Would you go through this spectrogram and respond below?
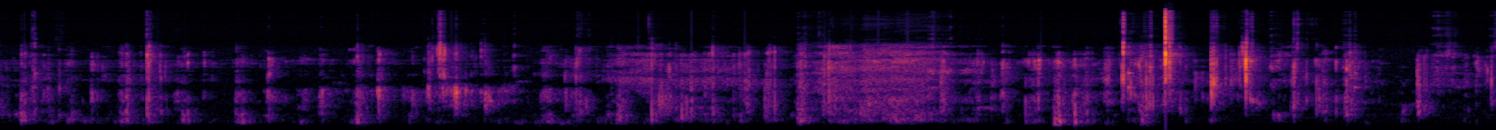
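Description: Close, wet chewing and biting through vegan chicken patties, hashbrowns and cinnamon waffles, with irregular crunchy and squishy mouth sounds that come in bursts without talk.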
